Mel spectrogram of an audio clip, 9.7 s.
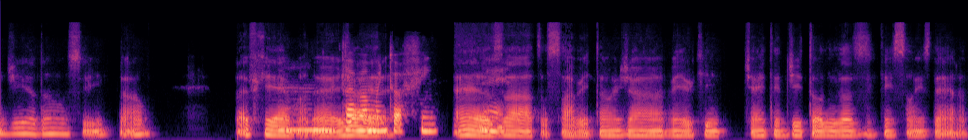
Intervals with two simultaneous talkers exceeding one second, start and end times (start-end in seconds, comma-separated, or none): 2.8-4.0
